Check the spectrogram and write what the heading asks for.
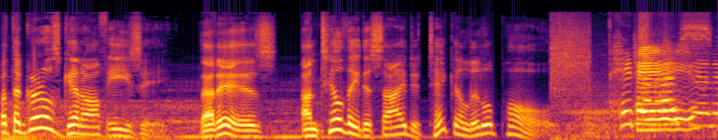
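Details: Adult male speaker; normal speech.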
